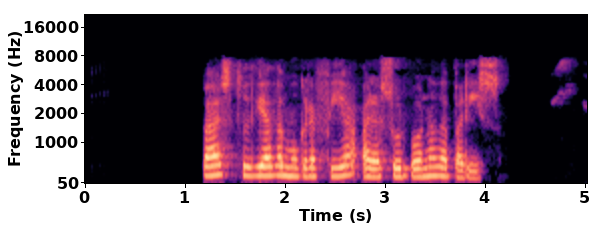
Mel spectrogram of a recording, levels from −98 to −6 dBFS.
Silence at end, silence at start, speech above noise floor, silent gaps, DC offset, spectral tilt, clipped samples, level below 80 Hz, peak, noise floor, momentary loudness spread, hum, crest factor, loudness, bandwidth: 0.9 s; 1.15 s; over 71 dB; none; under 0.1%; -5.5 dB/octave; under 0.1%; -64 dBFS; -4 dBFS; under -90 dBFS; 9 LU; none; 18 dB; -20 LUFS; 8 kHz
